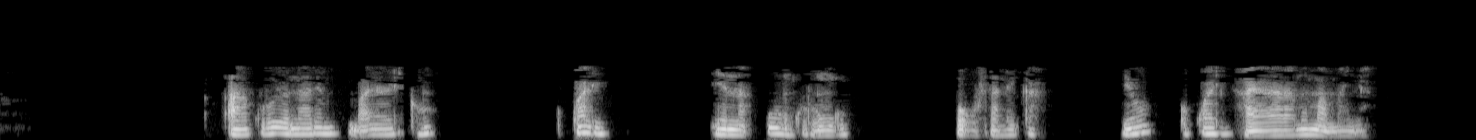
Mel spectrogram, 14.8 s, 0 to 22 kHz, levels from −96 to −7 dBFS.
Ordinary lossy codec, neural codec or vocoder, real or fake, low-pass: MP3, 16 kbps; none; real; 3.6 kHz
